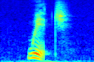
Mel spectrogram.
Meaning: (noun) A person (now usually particularly a woman) who uses magical or similar supernatural powers to influence or predict events, particularly one with malicious motives
- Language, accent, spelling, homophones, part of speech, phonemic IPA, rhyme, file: English, US, witch, wich / wych, noun / verb, /wɪt͡ʃ/, -ɪtʃ, En-us-witch.ogg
